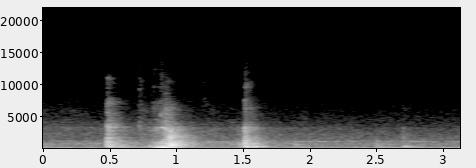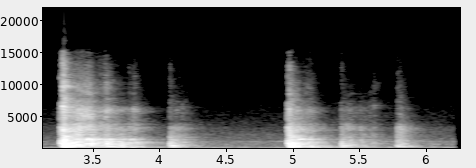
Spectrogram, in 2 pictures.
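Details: John Deere E100 mower, 17.5hp Briggs, 80 hours, good starter and battery: short uneven cranking bursts that never catch and stop dead each time; broken compression release on the camshaft causing hard starting, camshaft to be replaced.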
